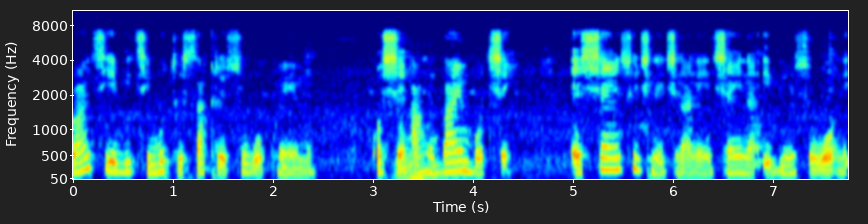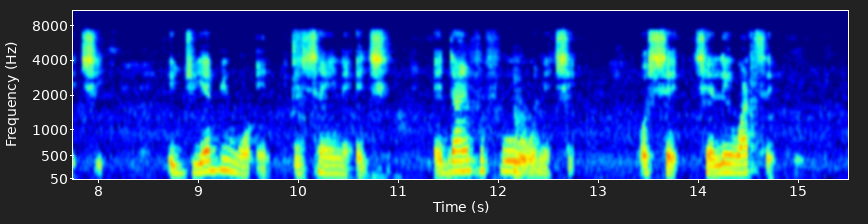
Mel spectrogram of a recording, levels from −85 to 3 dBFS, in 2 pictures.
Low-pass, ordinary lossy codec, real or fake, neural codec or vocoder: 7.2 kHz; MP3, 64 kbps; real; none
